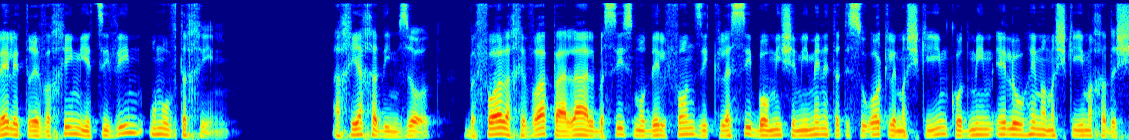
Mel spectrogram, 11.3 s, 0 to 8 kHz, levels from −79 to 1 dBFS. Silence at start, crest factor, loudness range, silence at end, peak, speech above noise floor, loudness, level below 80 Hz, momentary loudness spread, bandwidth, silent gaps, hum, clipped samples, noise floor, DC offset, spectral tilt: 0 s; 16 dB; 5 LU; 0 s; -4 dBFS; over 70 dB; -20 LUFS; -46 dBFS; 8 LU; 7.6 kHz; 2.51-3.21 s; none; under 0.1%; under -90 dBFS; under 0.1%; -6 dB/octave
